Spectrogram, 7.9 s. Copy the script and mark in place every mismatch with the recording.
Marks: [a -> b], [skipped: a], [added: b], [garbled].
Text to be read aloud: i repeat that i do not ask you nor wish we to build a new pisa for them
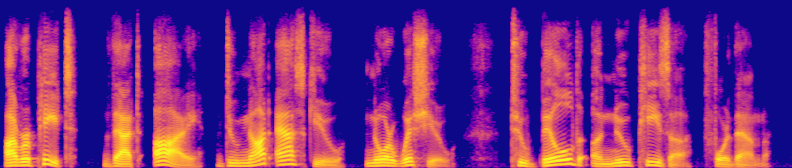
i repeat that i do not ask you nor wish [we -> you] to build a new pisa for them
